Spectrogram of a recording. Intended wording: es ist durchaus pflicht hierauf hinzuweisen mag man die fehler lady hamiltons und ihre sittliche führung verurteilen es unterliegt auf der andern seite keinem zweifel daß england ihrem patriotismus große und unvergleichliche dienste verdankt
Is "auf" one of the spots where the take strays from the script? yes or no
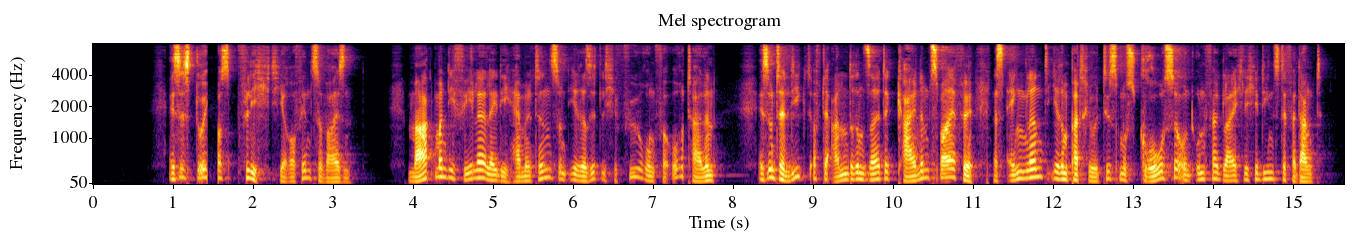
no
